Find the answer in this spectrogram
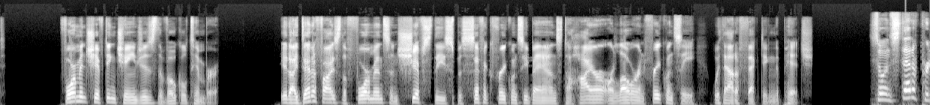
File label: Voice Modeler Man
